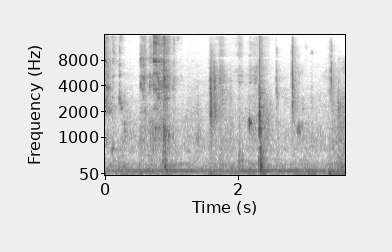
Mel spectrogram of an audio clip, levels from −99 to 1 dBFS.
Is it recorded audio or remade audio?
recorded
